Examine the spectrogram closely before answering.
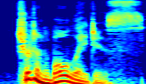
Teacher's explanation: of 和 all 又连读， all 和后面的 ages 连读，所以四个单词彼此全都连读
